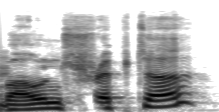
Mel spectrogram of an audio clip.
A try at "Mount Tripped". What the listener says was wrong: That's wrong. There's no A at the end of it. There's no A at the end of it. Mount Tripped. Mount Tripped. Yeah, Mount Tripped. Yeah, that's the T sound. That's how you say ta. That's the T sound. That's the T at the end of it. Ta.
